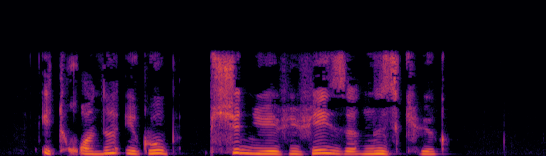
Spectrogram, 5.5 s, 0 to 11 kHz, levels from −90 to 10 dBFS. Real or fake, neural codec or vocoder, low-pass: real; none; 7.2 kHz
